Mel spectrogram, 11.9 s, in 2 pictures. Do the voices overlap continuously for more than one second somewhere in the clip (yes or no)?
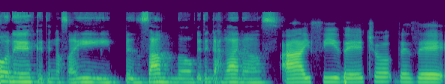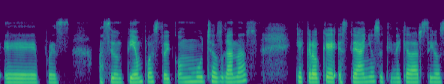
no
